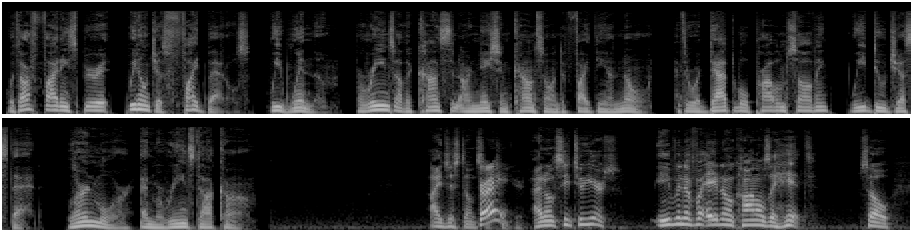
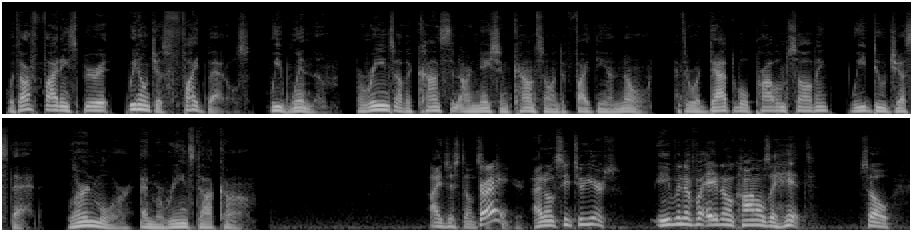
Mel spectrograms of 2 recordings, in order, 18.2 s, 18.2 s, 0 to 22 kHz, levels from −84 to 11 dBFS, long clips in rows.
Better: first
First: none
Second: muffled; slightly; fading above 3 kHz

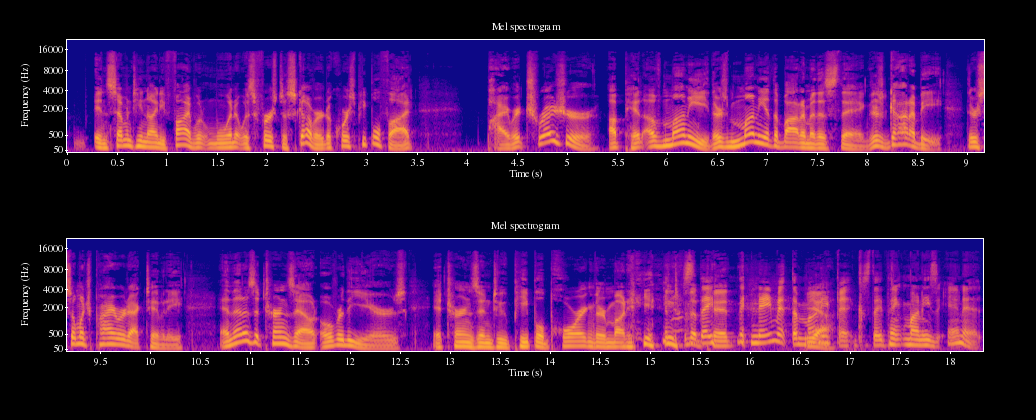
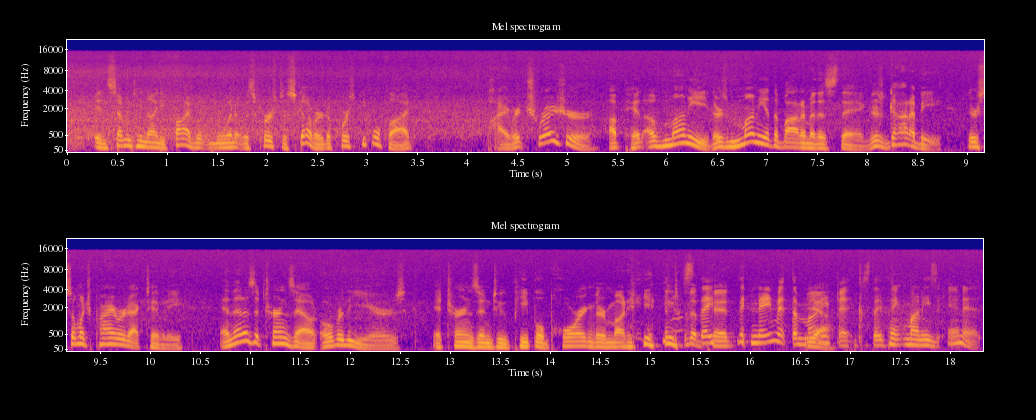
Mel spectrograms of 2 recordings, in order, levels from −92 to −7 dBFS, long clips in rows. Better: first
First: none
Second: hiss; noticeable; throughout; 10 dB below the speech

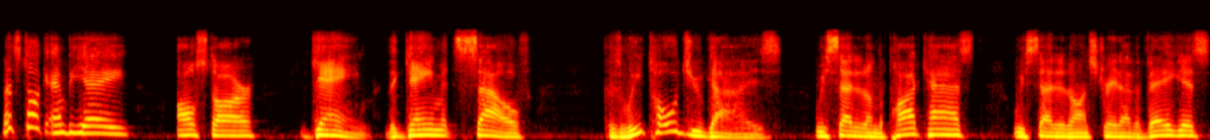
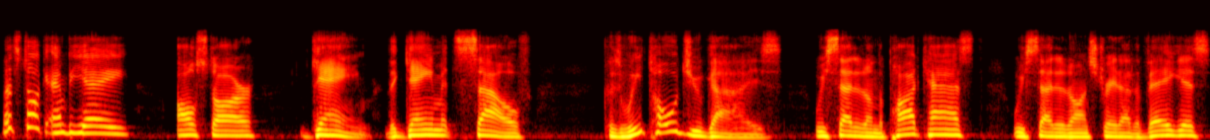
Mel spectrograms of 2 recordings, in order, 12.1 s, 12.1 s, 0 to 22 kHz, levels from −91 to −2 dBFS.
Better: second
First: garbled, watery; badly; nothing above 7.5 kHz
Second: garbled, watery; slightly; nothing above 7.5 kHz

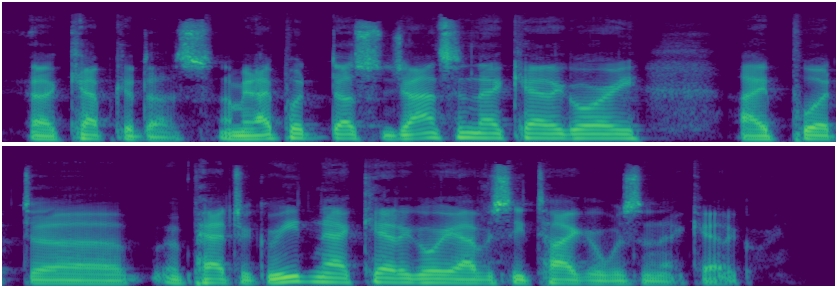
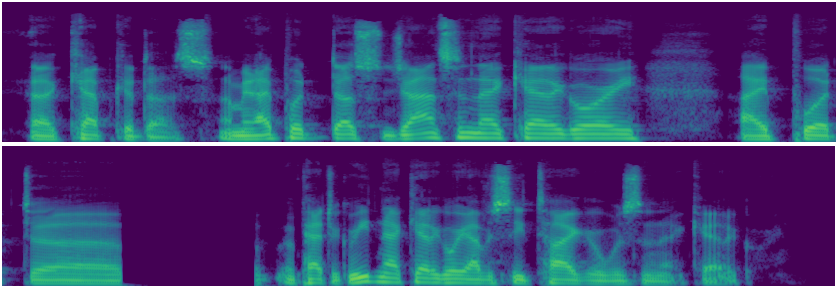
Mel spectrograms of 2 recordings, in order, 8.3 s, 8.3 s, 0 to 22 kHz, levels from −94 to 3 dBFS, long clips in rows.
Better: first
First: none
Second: audio freezing; at 5 s for 0.5 s

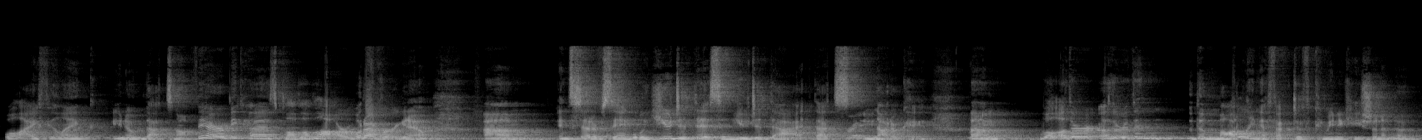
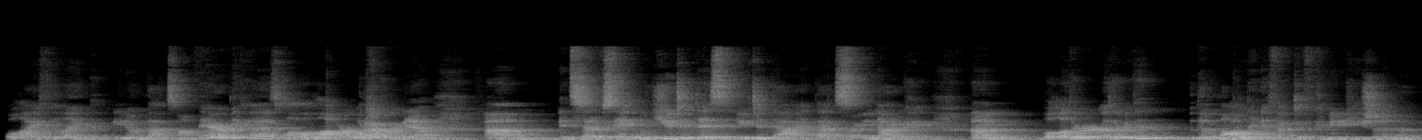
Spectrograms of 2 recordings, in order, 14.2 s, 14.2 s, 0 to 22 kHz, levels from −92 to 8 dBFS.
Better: first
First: room echo; slight; dies away in 1.3 s // off-mic speech; somewhat distant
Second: room echo; strong; dies away in 1.2 s // off-mic speech; far

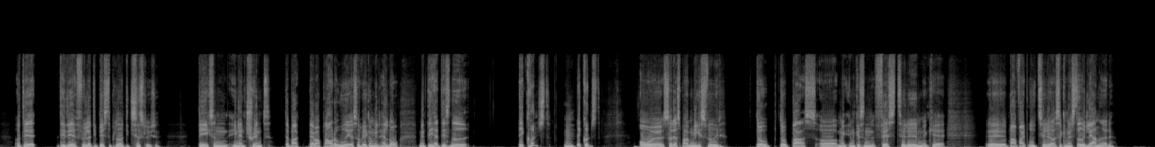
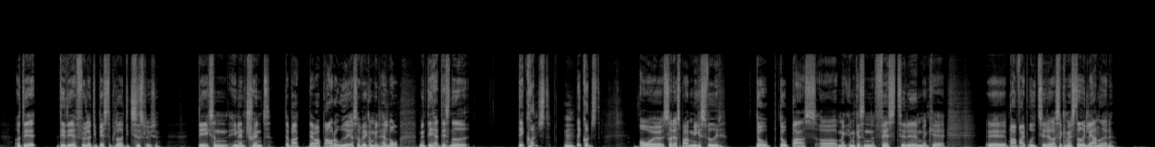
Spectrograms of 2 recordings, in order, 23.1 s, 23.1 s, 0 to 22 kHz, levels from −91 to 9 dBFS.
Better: second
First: distortion; slight; 8% of the sound clipped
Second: none

